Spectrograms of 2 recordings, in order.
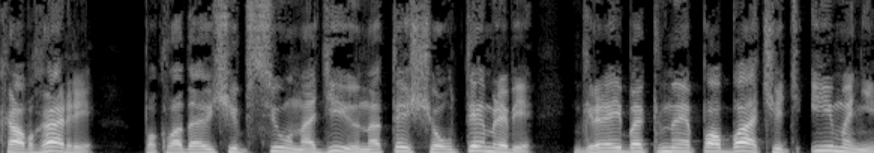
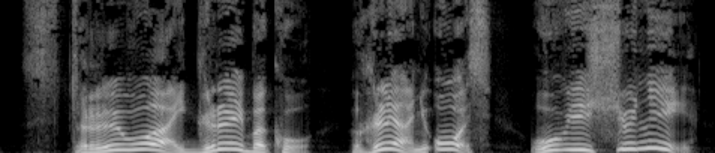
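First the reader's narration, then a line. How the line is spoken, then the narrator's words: Exclaimed. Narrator (Ukrainian): Скабіор це вигукнув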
